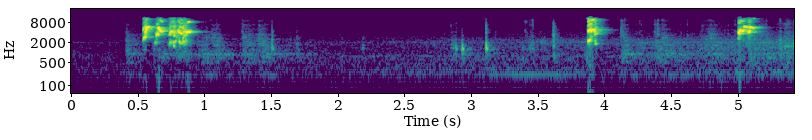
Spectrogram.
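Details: A pet rosy-faced lovebird gives a rapid, harsh chirping burst, then single piercing chirps, over faint town background noise with soft ticks and clicks.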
